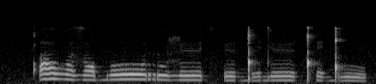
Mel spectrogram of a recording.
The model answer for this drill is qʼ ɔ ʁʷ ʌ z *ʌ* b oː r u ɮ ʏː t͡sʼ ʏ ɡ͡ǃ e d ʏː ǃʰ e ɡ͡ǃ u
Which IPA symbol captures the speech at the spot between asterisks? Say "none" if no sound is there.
ɔ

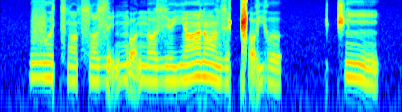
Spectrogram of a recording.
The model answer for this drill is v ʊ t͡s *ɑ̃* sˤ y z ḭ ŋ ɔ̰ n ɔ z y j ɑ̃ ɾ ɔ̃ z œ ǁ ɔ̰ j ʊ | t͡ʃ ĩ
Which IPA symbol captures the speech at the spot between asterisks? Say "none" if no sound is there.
ɔ̃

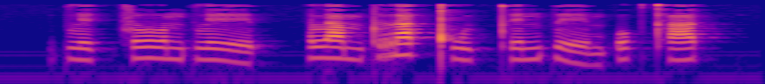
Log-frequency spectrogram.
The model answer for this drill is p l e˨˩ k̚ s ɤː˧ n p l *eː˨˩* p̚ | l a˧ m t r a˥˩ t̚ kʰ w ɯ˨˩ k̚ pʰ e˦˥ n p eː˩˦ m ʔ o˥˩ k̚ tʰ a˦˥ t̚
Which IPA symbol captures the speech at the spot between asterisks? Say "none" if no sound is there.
eː˨˩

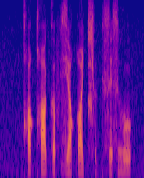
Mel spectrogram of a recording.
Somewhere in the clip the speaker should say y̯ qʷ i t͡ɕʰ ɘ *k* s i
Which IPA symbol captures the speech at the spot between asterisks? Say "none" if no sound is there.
k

